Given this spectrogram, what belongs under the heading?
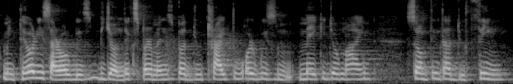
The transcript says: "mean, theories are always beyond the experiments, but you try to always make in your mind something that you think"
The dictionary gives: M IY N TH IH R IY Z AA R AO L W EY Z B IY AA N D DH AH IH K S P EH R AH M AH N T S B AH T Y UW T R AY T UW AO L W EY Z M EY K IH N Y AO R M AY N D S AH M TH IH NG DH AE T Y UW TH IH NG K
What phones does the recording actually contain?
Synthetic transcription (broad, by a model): M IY N T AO R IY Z AA R AO L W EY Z B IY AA N D IH K S P EH R AH M AH N T S B AH T Y UW T R AY T UW AO L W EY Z M EY K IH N Y AO R M AY N D S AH M T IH NG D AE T Y UW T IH NG K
